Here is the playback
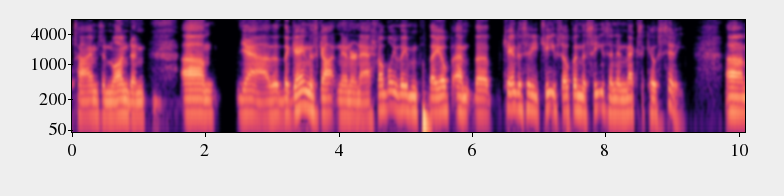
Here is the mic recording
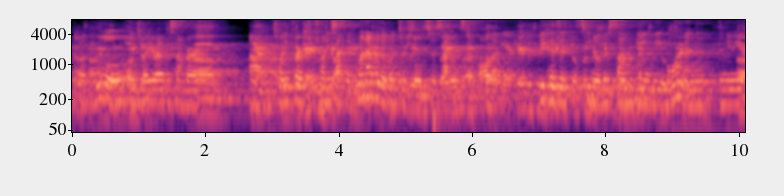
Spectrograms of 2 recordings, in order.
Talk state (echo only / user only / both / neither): both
